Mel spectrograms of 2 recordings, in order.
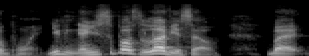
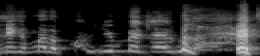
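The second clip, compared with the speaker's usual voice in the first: high, slowing cussing dissolving into laughter; laughing mock rant; 14 semitones higher than usual. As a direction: curse him out while cracking up. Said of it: "He was like".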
